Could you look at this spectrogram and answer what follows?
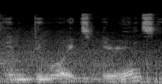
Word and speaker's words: EnduroXperience: So it's not EX experience, it's just X.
